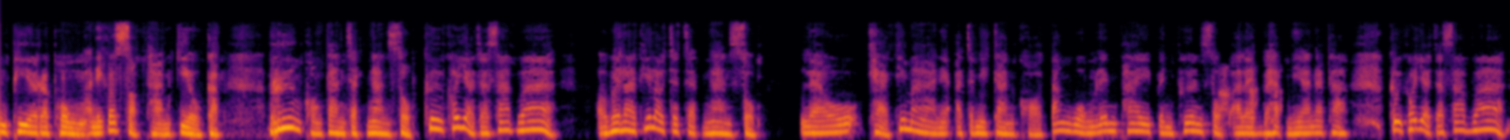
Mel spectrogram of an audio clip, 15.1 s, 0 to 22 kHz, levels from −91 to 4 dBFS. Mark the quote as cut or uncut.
cut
